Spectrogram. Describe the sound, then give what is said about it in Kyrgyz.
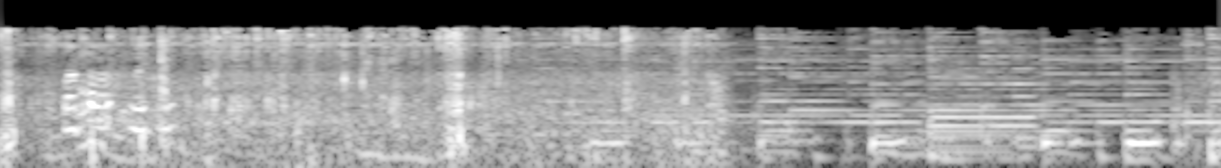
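Donkeys' hooves clop in an irregular, fairly busy rhythm as the animals set off on their own along a mountain path, mixed with voices, and music comes in over the latter half. “Бул эшектер көнүп калыптыр, өзүлөрү жолду билет экен. Өзүлөрү жөнөдү.”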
